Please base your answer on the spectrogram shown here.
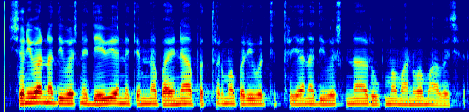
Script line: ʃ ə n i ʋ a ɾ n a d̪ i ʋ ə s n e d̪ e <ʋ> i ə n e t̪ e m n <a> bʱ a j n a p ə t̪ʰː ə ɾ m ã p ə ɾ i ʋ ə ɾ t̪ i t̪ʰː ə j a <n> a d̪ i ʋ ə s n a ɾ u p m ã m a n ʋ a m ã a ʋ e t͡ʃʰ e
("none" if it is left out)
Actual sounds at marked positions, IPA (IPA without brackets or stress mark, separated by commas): ʋ, a, n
